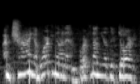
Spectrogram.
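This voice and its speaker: A man's voice: sits high, fast, narrow, tinny audio, pitched above the performer's own voice. A man voicing a flustered, straining scientist in a tabletop game, with music behind. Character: flustered, straining scientist working on a jammed door.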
